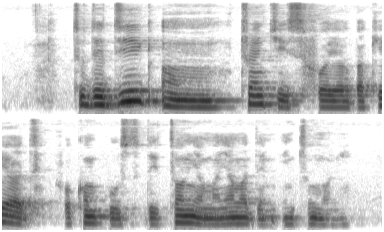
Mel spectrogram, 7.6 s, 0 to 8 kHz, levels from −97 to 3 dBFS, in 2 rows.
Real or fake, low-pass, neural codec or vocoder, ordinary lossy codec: real; none; none; none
